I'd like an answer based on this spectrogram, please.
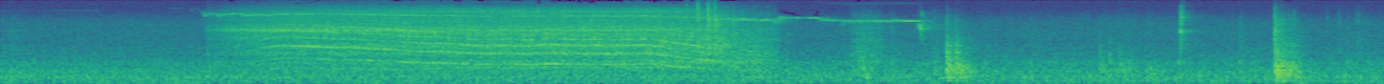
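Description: DeWalt cordless drill running steadily for about two and a half seconds on a wooden chair spindle, its whine sliding down in pitch as the trigger is let go and the motor spins down. A few sharp knocks follow as the drill is lifted and handled.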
